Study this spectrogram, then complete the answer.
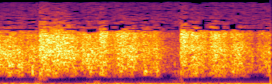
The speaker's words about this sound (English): He fired repeatedly in the faint hope that a lucky shot would stop the Lone Ranger.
